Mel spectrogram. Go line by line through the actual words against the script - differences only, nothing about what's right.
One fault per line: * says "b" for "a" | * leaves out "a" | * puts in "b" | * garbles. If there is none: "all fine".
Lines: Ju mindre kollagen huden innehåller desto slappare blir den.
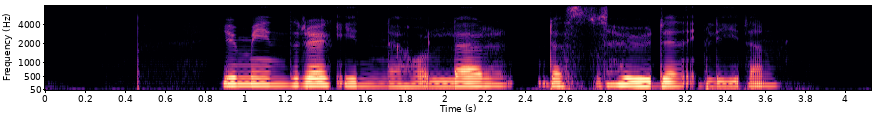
* leaves out "kollagen huden"
* says "huden" for "slappare"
